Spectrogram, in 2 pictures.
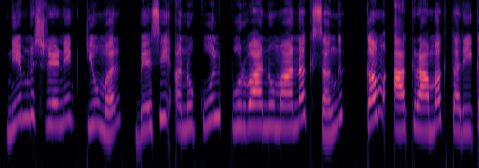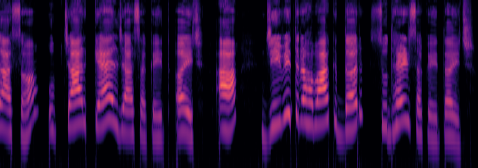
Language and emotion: Maithili, neutral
